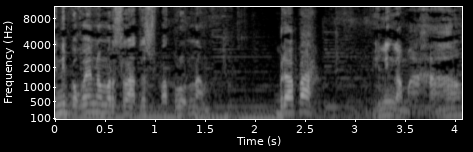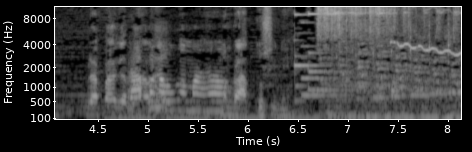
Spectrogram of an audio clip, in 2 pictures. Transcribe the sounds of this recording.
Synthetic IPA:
inipokoɲanɔmərsəɾat̪ʊsmpat̪̚puluənambəɾapa | ḭniŋɡaʔma̰hal | bəɾapaɡaraalaŋɡamaɦanamɾat̪ʊsini

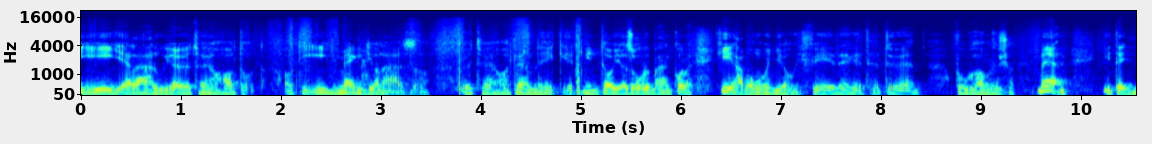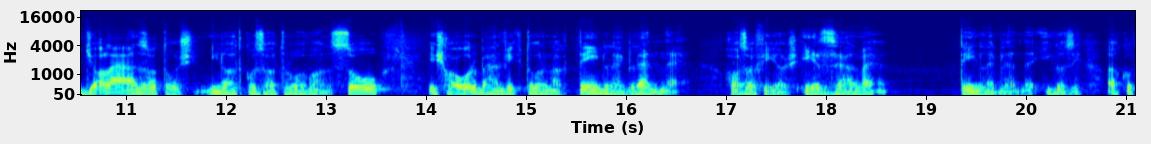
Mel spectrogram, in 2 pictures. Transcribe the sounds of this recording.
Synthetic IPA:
iiːɟɛlaːɾujːɒø̞t̪ʋɛnɦɒt̪o̞t̪ɒkiiːɟmɛɡɟɒla̰ːzːɒøt̪ʋɛ̰nɦɒt̪ɛmleːkḛːt̪mint̪ɒɦo̞ɟɒzo̞rbaːŋkorhijaːbɒmo̞ɲɟɒɦo̞cfeːrrːɛeːrt̪hɛt̪øːɛn | fo̞̰ɡɒlmɒzoʃɒn | nɛm | it̪ːɛɟːɒlaːzɒt̪o̞ʃɲilɒt̪ko̞zɒt̪roːlvɒnsoːeːʃhɒ̰o̞rbaːnvikt̪o̞rnɒkt̪eːɲlɛɡlɛnːɛ̰ | hɒ̰zɒfḭjɒʃeːrzɛlmɛ | t̪eːɲlɛɡlɛ̰nːɛ̰ʔiɡɒziɒkːor

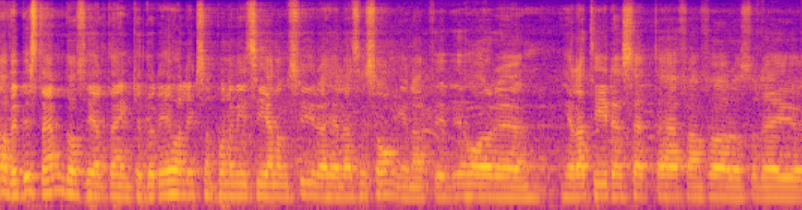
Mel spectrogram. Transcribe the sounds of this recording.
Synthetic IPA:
jɑvɪbɛst̪ɛmd̪əɔsheːlt̪ɛŋkəlt̪ɔd̪ɛɦaɭlɪksɔmpɔnɔviːsjeːnɔmsyːɾaheːlasɛsɔŋːənat̪vɪvɪɦaɾ | heːlat̪ʰiːd̪ənsɛt̪̚ːd̪ɛɦæːɾfɾamfœːɾɔsɔd̪ɛæɾjɵ

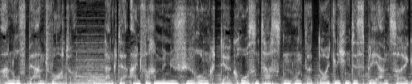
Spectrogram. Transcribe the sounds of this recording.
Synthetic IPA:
ʔanʁuːfb̥əʔantv̥ɔɐtʰɐd̥aŋkd̥eːɐʔaɪnfaχn̩menyːfyːʁ̞ʊŋd̥eːɐɡʁoːsn̩tʰastn̩ʔʊnt̚d̥eːɐdɔʏtʰlɪçn̩dɪsplɛːʔa̰nt͡saɪɡ

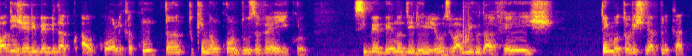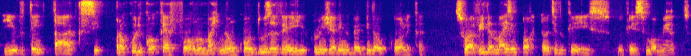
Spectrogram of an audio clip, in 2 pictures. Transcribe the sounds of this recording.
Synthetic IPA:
pɔd̪ɪĩʒeɾiɾbebĩd̪ɐawkɔlikɐkõt̪ɐ̃t̪ʊkɪnɐ̃w̃kõnd̪uzɐveikulʊ | sɪbebenũd̪iɾiʒɪuzuamiɡʊd̪ɐvejʃ | t̪ẽj̃mot̪oɾiʃt̪ɐd̪ɪaplikat̪ivʊt̪ẽj̃t̪aksɪpɾɔkuɾɐd̪ɪkwawkɛɾfɔɾmɐmɐznɐ̃w̃kõnd̪uzɐveikulʊĩʒeɾĩnd̪ʊbebĩnd̪ɐawkɔlikɐ | suɐvid̪ɐɛmajzĩpoɾt̪ɐ̃t̪ɪd̪ʊkɪisʊ̥d̪ʊkɪesɪmõmḛ̃nt̪ʊ̥

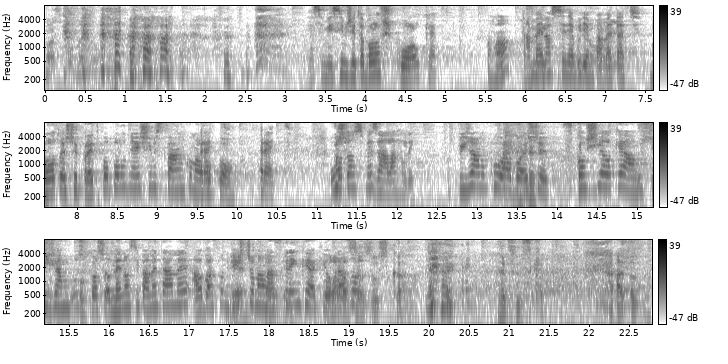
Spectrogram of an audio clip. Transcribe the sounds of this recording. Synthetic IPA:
jasimisliːmʒɛt̪ɔbɔlɔfʃkʊɔlkɛ | aɦaamɛnɔsiɲɛbuɟɛmpamɛt̪acbɔlɔt̪ɔɛʃcɛpɾɛt̪pɔpɔlud̪ɲɛjʃimspaːŋkɔmaɾɛɔɔ | pɾɛt̪ | upɔɔmsmɛzalaɦli | fpiʒamkualɛbɔɛʃcɛ | fkɔʃɪɛlkɛauʃiʒamkukɔʃmɛnɔsipamɛt̪aːmɛʔalɛbɔaspɔɲʋɪɛʃt͡ʃɔmalnaskɾiːŋkɛakiːɔbɾaazɔazuska̰ | zuskʰa | a

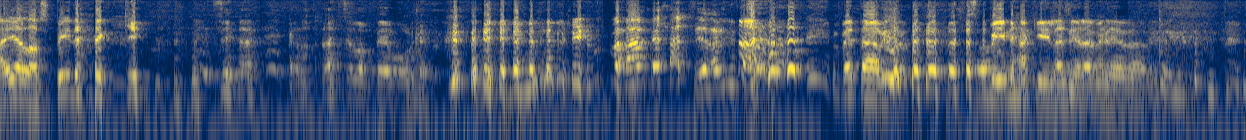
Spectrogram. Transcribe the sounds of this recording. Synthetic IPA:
æjɑlɑspinhækːi | silːkɑt̪ot̪ɑːsielːopeʋuk | imʋææpet̪æt̪sielːæ | ʋet̪æʋi | spinhækilːæsielæmenemæː

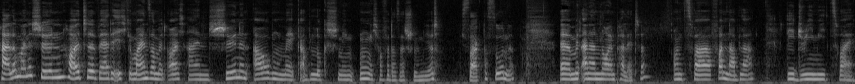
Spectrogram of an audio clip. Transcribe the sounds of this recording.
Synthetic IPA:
haloːmaɪnəʃøːnənɦɔʏtʰəveːɐɾəɪçɡ̥əmaɪnzaːmːɪtʔɔʏçʔaɪnənʃøːnənʔaʊɡŋ̩meɪkʔa̰plʊkʃmɪŋkŋ̩ɪçhɔfədas̬eːɐʃøːnvɪɐt | ʔɪçz̥aːɡəd̥asz̥oːnəʔɛːmɪtʔa̰ɪnɐnɔʏənpʰalɛ̰tʰə | ʔʊntt͡sv̥aːɐfɔnːabla | d̥iːdʁiːmit͡sv̥aɪ

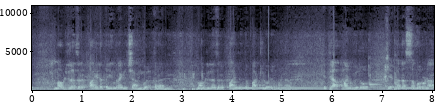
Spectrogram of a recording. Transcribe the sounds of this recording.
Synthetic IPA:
mawlilad͡zəɾəpaɦilat̪əind̪ɾajnit͡ɕiaŋɡəlkəɾaʋi | mawlilad͡zəɾpaɦilat̪əʋaʈloɾem̤əɽ̃aʋe | it̪ʰeapmaɳʋilo | kiekad̪asəmɾuːnal

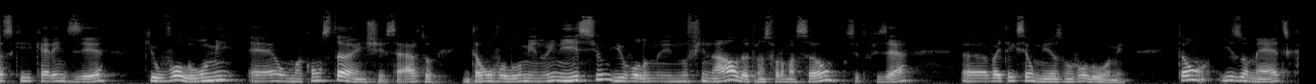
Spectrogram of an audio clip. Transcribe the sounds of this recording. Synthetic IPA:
ɐskɪkɛɾẽj̃d͡ʒ̪izeɾ | kɪʊvolumɪɛũmɐkõst̪ɐ̃t͡ʃɪsɛ̰ɾt̪ʊẽnt̪ɐ̃w̃ʊvolumɪnʊinisjʊɪʊvolumɪnʊfinawd̪ɐt̪ɾɐ̃sfoɾmasɐ̃w̃sɪt̪u̥fizɛɾ | ɛvajt̪eɾkɪseɾʊmezmʊvolumɪ | ẽt̪ɐ̃w̃izomɛt̪ɾik

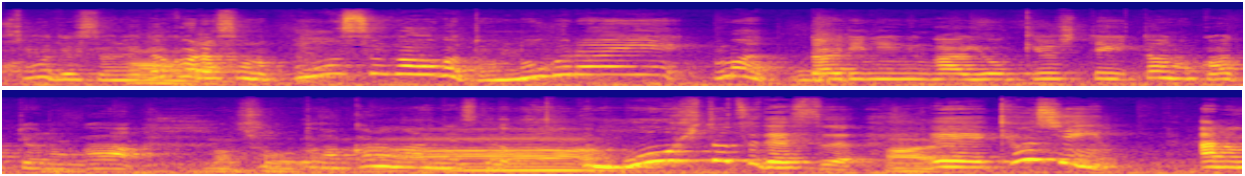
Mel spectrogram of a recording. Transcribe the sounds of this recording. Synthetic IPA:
so̞ːd̪e̞sɨjo̞ne̞d̪akaɾaso̞no̞põɰ̃sɨɡaβɡad̪o̞no̞ɡɯ̟ɾaimad̪aiɾʲiɲ̟ĩŋɡajo̞ːkʲɨːɕi̥t̪e̞it̪ano̞kat̪ːe̞iɯ̟no̞ɡa | t͡ɕot̪ːo̞βakaɾanaĩnd̪esɨ̥ke̞d̪oemmo̞ːçi̥t̪o̞t͡sɨd̪e̞sɨeːkʲo̞ːʑĩŋ̃ | ano̞

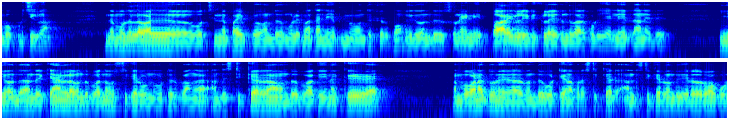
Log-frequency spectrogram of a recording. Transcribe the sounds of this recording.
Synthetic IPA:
nɐmbɐpʊɽɪt͡ʃːɯkɐlã̰ː | ɪnd̪ɐmʊðɐlːɐʋɐɯɔɾɯt͡ʃɪnːɐpɐɪpːɯʋɐnd̪ɯmʊːɭɪjɐmaːt̪ɐnːiɐpːɐmeːʋɐnd̪ɯʈːɪɾɯkːʊ̃ɪðɯʋɐnd̪ɯsʊnɐɪniːɾpaːɾɐɪɣɐɭɪɽɯkːɯlɐɪɾɯnd̪ɯʋɐɾɐkːuːɽɪjɐniːɾt̪ãːnɪðɯ | ɪŋɡeːʋɐnd̪ɯɐnd̪ɐkeːnlɐʋɐnd̪ɯpaːɾt̪ɪnːaɔɾɯsʈɪkːɐɾɔnːɯɔʈːɪɾɯpːaːŋɡɐʔɐ̰nd̪ɐsʈɪkːɐɾt̪ãːʋɐnd̪ɯpaːɾt̪iːŋɡɐnːaːkiːɻɻe | nɐmbɐʋɐɳɐkt̪ːɯnɪnaːɾʋɐnd̪ɯɔʈːiɐnɐpːɐɾɐsʈɪkːɐɾɐ̰nd̪ɐsʈɪkːɐɾʋɐnd̪ɯɪɾɐðɔɾɯʋaːkuːɽ

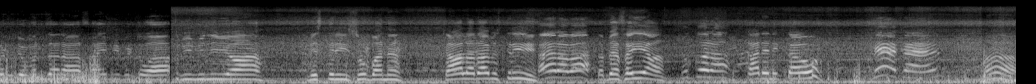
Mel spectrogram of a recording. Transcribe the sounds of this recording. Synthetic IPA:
ʊʈd̪joːmənzəɾaːsaːĩːbiːbɪʈʰoːaːt̪biːmɪlioaː | mɪst̪ɾiːsʊbən | kʰaːlaːd̪aːmɪst̪ɾiːɦəɾaːbaːt̪ɐbjaːsəiːãːt͡ʃʊkoɾaːkaːneːnɪk̚ʈ̪aːoːmeːakaː | ɦãː

